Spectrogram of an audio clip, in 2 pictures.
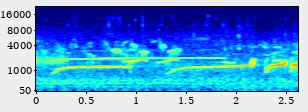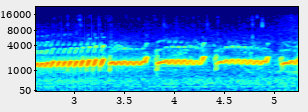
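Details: ['Eurasian curlews in a high-tide roost in the Marquenterre wet meadows, Bay of Somme, France, on 7 October 2021. Two rising whistles lead into a loud, bubbling trill that climbs and breaks into repeated short warbled phrases.']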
